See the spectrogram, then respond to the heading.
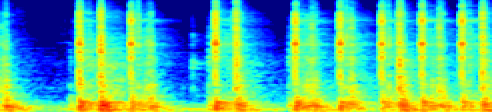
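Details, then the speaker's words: Jeep Wrangler YJ: bursts of sharp hollow clunks, several a second, over bumps. The lower steering shaft bearing where the shaft leaves the firewall into the universal joint is worn away; a replacement bearing is to be fitted. "as you can see this right here is what's left of the bearing and that means when you go over bumps"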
